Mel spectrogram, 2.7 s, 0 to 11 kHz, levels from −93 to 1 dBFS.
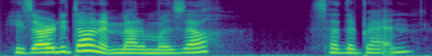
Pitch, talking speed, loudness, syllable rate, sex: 230 Hz, 180 wpm, -16 LUFS, 7.4 syllables/s, female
